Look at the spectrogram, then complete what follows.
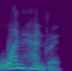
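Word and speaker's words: hundred: 100, ahí dice 100. Esa U se pronuncia como si fuera una A. 100.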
